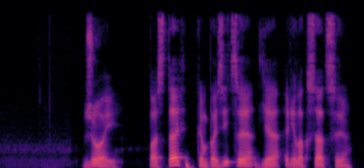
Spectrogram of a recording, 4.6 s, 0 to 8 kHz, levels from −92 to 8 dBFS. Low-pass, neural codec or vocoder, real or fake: 7.2 kHz; autoencoder, 48 kHz, 32 numbers a frame, DAC-VAE, trained on Japanese speech; fake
